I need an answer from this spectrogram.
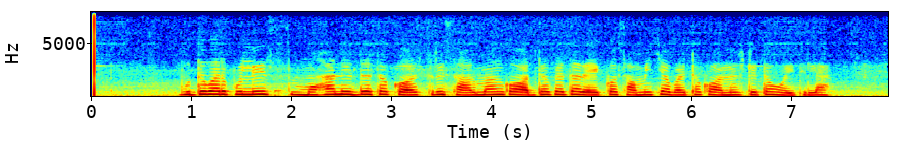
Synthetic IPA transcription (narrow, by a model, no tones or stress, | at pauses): bud̪ʱːɔbwaɾpulismʌɦaniɾd̪esʌkɔsɾisʌɾmaŋkoːd̪ʱjʌket̪aɾekɔsʌmikʰjabʌjʈʰʌkːnusʈʰit̪ɔɦojt̪ʰila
